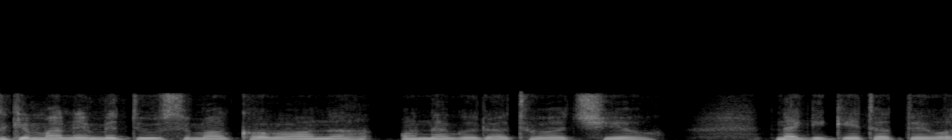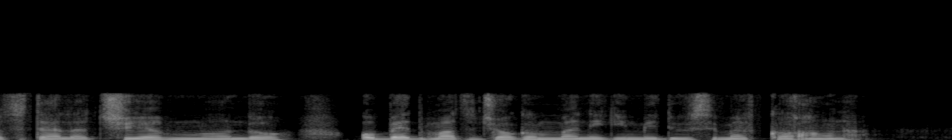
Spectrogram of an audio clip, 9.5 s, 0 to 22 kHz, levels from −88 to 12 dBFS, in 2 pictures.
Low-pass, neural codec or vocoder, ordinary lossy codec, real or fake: 7.2 kHz; codec, 16 kHz in and 24 kHz out, 0.4 kbps, LongCat-Audio-Codec, two codebook decoder; AAC, 48 kbps; fake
